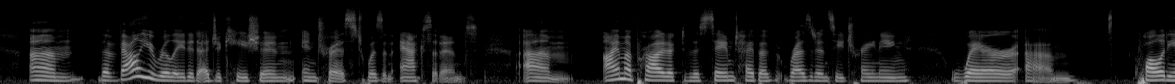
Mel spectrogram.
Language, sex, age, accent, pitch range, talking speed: English, female, 20-39, American, 165-190 Hz, 110 wpm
